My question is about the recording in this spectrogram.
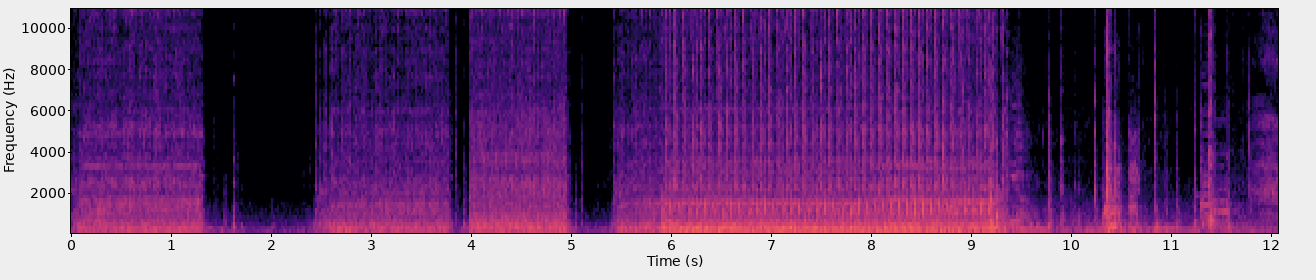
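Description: Electronic home sewing machine stitching a seam in a knit dress, running in three short starts and stops, then a longer steady run of about four seconds with an even stitch rhythm before it stops. Faint clicks of fabric handling follow.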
